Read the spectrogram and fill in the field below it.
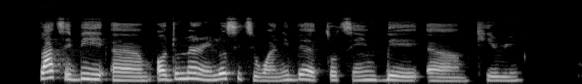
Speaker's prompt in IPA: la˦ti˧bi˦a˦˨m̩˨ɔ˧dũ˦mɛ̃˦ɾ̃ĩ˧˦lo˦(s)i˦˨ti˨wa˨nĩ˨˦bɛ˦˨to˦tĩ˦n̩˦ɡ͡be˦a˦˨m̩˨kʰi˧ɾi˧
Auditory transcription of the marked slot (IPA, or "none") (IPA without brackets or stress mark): s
